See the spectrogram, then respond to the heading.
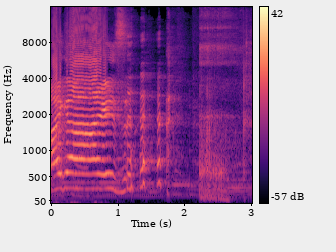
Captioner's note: chuckling; snoring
